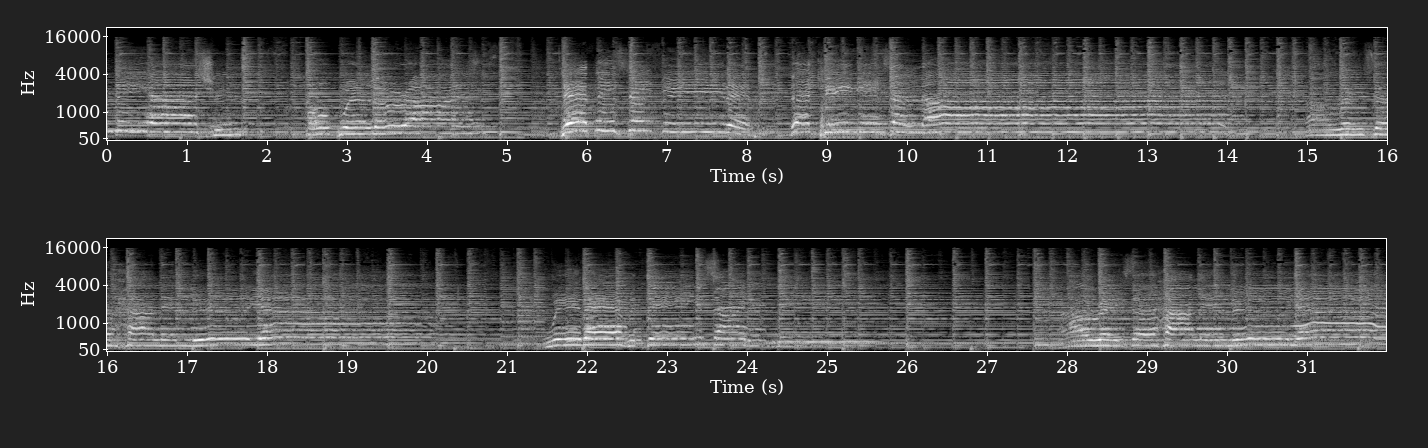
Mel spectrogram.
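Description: Live worship band playing: acoustic guitar and drum kit, with several voices singing long held notes.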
